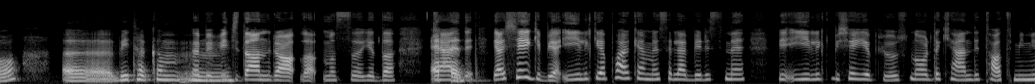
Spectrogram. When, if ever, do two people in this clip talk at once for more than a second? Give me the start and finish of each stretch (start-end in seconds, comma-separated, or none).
none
